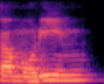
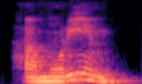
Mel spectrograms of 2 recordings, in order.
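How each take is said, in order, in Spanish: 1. El primer sonido de la h es áspero y gutural. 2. El primer sonido de la h es suave y ligero. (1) "si por alguna razón una persona dice Hamorim" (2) "la hey suena un poquito"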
